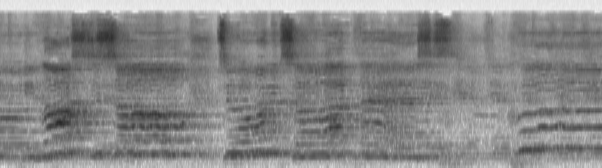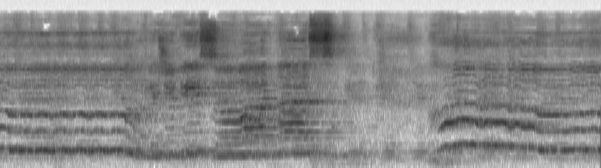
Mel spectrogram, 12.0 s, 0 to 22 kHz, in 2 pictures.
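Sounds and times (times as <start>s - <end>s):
female group singing harmonies: 0.0s - 12.0s.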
